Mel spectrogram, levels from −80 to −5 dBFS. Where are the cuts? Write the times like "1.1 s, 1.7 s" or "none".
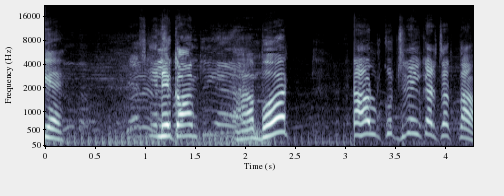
3.1 s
